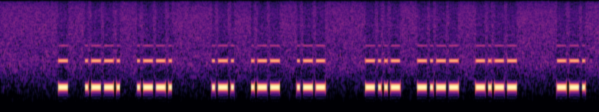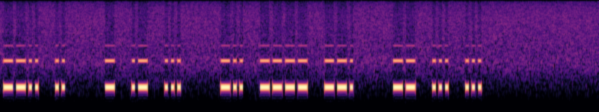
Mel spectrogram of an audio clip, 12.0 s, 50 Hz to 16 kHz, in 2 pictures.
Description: Morse code (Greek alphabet), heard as a keyed tone, machine-sent, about 38 wpm, spaced as for 29 wpm, 800 Hz. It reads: ΤΠΠ ΡΩΩ ΞΥΥ ΓΖΙ ΤΑΣ ΔΧΓ ΜΣΣ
